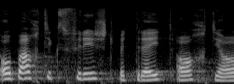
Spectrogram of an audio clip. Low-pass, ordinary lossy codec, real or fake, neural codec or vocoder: 14.4 kHz; none; fake; vocoder, 48 kHz, 128 mel bands, Vocos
